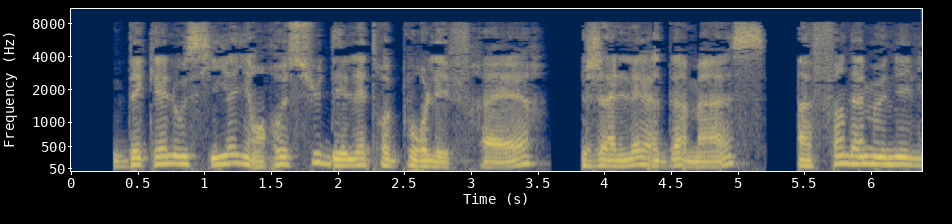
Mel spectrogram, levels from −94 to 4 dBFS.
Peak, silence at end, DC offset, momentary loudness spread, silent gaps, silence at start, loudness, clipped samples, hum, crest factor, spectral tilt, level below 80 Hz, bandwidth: -2 dBFS; 0 s; under 0.1%; 6 LU; 3.63-3.83 s, 5.24-5.45 s; 0.35 s; -16 LUFS; under 0.1%; none; 14 dB; -4.5 dB/octave; -42 dBFS; 8.8 kHz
